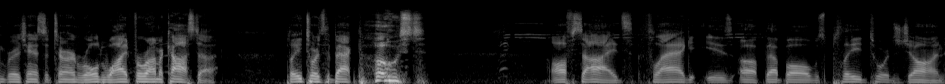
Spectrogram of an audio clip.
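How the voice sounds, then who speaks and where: An ordinary speaking voice from a man, medium in pitch with ordinary pitch variation, fairly slow, with big swings in loudness and a dry, close sound with no echo. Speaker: sports broadcaster. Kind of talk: soccer play-by-play commentary.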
